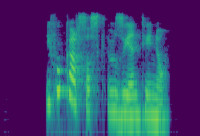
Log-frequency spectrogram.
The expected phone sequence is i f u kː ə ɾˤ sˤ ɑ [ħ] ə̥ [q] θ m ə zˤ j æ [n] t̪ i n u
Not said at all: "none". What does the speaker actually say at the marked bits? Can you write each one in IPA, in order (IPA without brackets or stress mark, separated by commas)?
s, k, n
